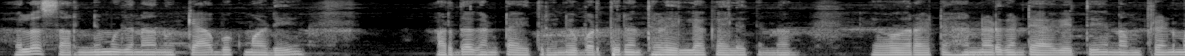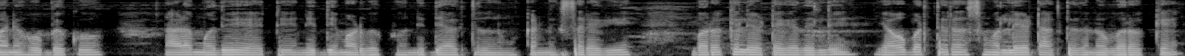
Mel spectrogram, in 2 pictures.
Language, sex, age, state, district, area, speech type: Kannada, male, 18-30, Karnataka, Yadgir, rural, spontaneous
